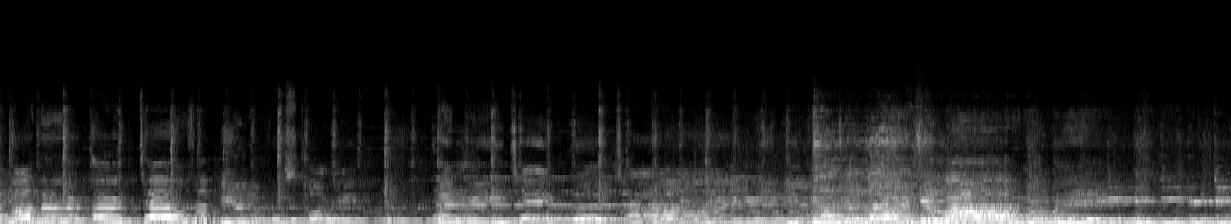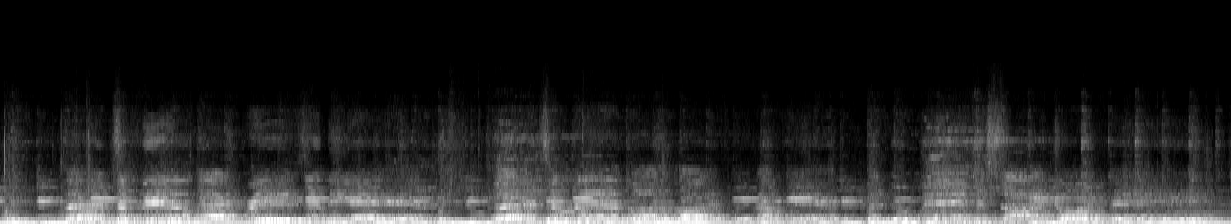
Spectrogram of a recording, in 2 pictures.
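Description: A children's chorus sings a song with accompaniment; a strong bass line comes in about eight seconds in and the music grows fuller.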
